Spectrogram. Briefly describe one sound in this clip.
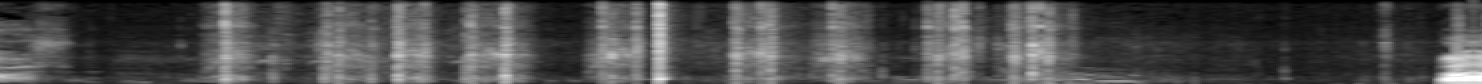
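An airsoft rifle fires a few shots nearby.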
